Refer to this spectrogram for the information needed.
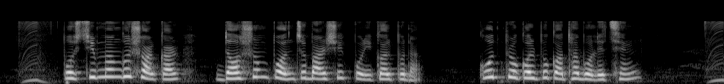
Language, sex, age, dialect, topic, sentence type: Bengali, female, 18-24, Standard Colloquial, agriculture, question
